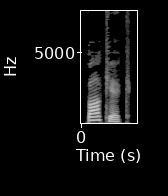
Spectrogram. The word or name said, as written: bawcock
